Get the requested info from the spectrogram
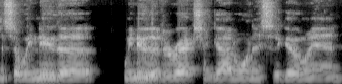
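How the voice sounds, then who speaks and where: In a Southern US accent, a man talks at a moderate pace and medium pitch. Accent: Southern US (Georgia). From US South, north Georgia. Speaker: ministry director and retired army veteran. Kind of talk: interview. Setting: studio at an outreach center.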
